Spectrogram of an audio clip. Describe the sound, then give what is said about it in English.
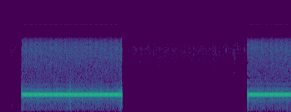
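A telephone ringing tone sounds as an outgoing call waits to connect: two long, steady, mid-pitched tones of about two seconds each, separated by a silent gap. “Let's call Whitney right now, okay? Great. Sounds good. Hang on.”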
